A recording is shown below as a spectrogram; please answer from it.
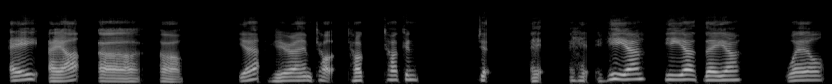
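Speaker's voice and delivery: New England accent with dropped R's. Shown as a demonstration. Actor showing how Our Town sounded, New England accent. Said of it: "was a New England accent in Our Town".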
